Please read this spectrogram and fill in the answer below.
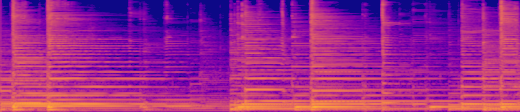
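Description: Gibson acoustic guitar in double drop D tuned down a half step (Db Ab Db Gb Bb Db) strummed, its low chords ringing with a very loose kind of sound. A chord rings out and fades over the first few seconds, then fresh strums come in near the middle and again later.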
